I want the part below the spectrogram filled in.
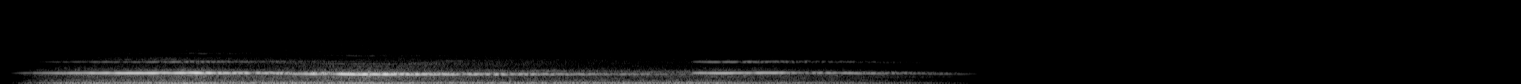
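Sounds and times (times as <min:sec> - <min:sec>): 
whales calling: 0:00.4 - 0:09.6.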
